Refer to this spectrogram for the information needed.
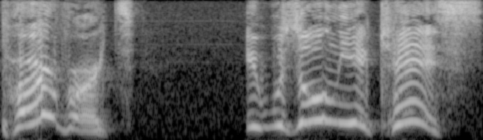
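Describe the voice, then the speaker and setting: The put-on character voice is pitched extremely high. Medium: machinima. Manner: blunt, brash.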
